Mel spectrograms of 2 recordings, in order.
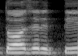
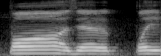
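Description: First: ত জের তি with তি wrongly light, no o colour; brisk example of ত losing its heaviness in তি; mistaken thin ending. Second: ত জের তৈ slowly, heavy t gliding o to i; correct thick toi. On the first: Teacher showing learners the mistake, thinned t. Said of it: "এটা ভুল". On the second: Teacher correcting the mistake, thick t. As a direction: keep the dark o colour in তৈ. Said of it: "এরকম". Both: Shown as a demonstration.

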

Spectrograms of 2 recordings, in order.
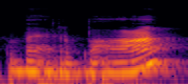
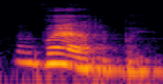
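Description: First: Верба rising on a stressed final А; stress on last syllable. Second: Верби with a loud stressed Е, falling; stress on first syllable. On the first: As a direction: lean on the end of Верба, the А. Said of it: "треба змінити слово так". (наголос на А в кінці слова Верба) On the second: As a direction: hit the Е in верби. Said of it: "стало наголошеною". (сильний наголос на Е у слові верби) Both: Shown as a demonstration.

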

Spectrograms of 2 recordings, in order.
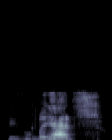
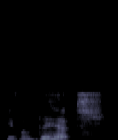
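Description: First: Loud, rising He's a bitch; emphatic yell. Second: Said in the usual way. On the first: Shown as a demonstration. Calling the Leo out, a loud emphatic exclamation. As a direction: shout He's a bitch with a rise on bitch. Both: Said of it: "Why do I keep saying that?".

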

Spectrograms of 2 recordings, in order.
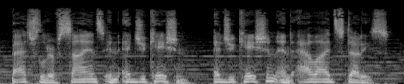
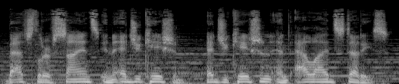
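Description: The two takes are said the same way.

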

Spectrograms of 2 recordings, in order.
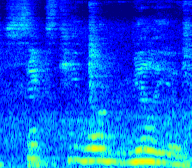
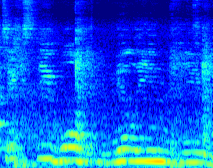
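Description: First: Very slow, awed; slow stunned repeat. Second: Drawn-out disbelief; slow, stunned. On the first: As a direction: savour each word in disbelief. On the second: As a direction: let it sink in slowly. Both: Real, not acted. Stunned at view count.

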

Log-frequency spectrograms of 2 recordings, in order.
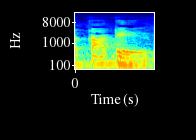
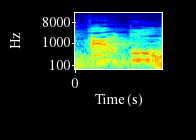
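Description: First: কাটেল with no র sound, ka-tel; silent-R pronunciation. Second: কার্টেল with the র sounded before টেল; mispronounced কার্টেল. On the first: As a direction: drop the R and say কাটেল. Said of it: "উচ্চারণটা কাটেল". (কাটেল, র উচ্চারণ না করে) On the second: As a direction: say কার্টেল with an audible R, kar-tel. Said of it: "কার্টেল না, উচ্চারণটা কাটেল". (কার্টেল, র উচ্চারণ করে) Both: Shown as a demonstration.

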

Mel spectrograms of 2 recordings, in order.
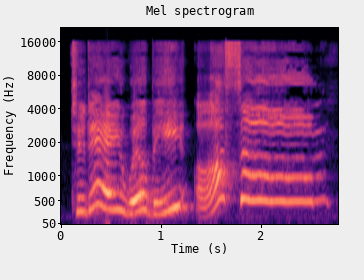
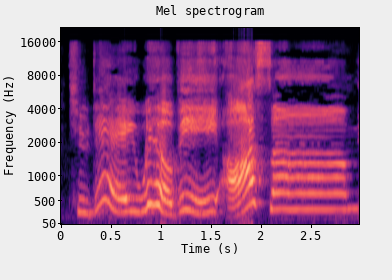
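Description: First: High, loud cheer; rally the kids up; overbright kids party host. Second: Sung high and loud. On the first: Cheering final affirmation. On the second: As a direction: sing it out to the kids. Sings it back. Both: Acted.

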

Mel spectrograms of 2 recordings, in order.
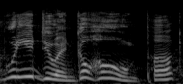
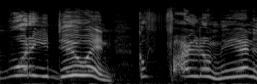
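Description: First: Put-on dismissive older brothers. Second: High, hushed, incredulous mock David; indignant young David. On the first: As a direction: brush him off under your breath. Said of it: "And they're like". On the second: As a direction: question them in a high, disbelieving voice. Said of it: "so David, he goes up to his brothers".

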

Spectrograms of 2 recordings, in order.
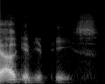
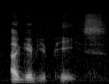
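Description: First: God's promise. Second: Hushed promise. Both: Retold or imitated. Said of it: "God will say".

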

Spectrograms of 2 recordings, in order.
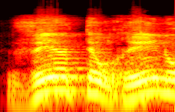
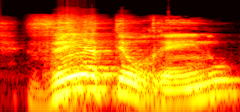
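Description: First: Venha said higher and louder; stress on Venha. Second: Venha lifted with a rising end; stress on venha. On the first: Teacher repeating the line, Venha stressed higher. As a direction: hit Venha clearly for the class. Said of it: "ou pode ser reinado". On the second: Teacher reading the prayer line, venha stressed and rising. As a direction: lean on venha, let it rise. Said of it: "que tá entre parênteses". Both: Shown as a demonstration.

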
